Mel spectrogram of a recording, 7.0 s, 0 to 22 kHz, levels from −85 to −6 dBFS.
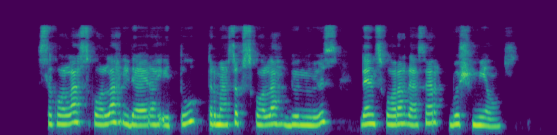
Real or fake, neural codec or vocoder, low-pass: fake; codec, 44.1 kHz, 7.8 kbps, DAC; 10.8 kHz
